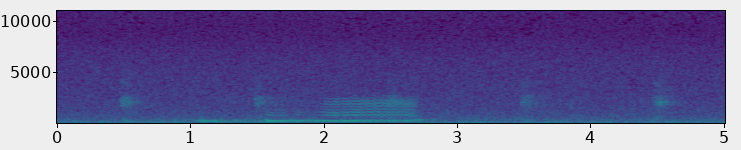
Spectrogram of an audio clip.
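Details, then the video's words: A single whistling snore from Frici, a sleeping cat: a low, slightly wavering nasal tone lasting about a second, framed by soft faint ticks in an otherwise hushed room. "Frici cica horkol :D Cat snoring by Frici :-D"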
